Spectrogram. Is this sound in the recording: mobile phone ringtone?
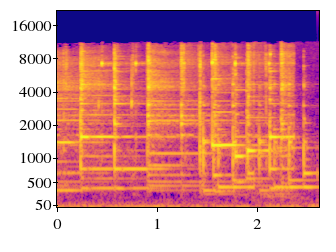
yes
